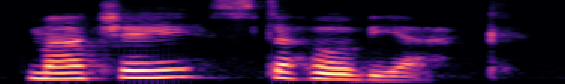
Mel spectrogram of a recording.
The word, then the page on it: Maciej Stachowiak: American English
